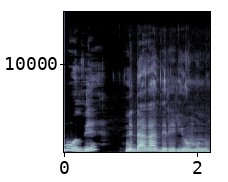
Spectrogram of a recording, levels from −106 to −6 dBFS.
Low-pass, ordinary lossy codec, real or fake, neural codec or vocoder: 14.4 kHz; none; real; none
